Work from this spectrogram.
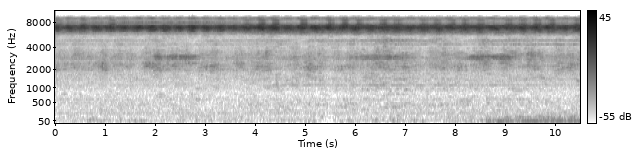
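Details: Crickets at night: a steady, high, shimmering trill runs without pause, with fainter warbling tones drifting in lower at times and a soft low rumble near the end.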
